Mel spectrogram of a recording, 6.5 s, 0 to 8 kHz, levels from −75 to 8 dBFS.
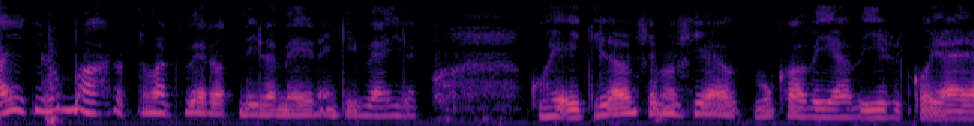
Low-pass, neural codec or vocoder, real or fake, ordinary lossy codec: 7.2 kHz; none; real; none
